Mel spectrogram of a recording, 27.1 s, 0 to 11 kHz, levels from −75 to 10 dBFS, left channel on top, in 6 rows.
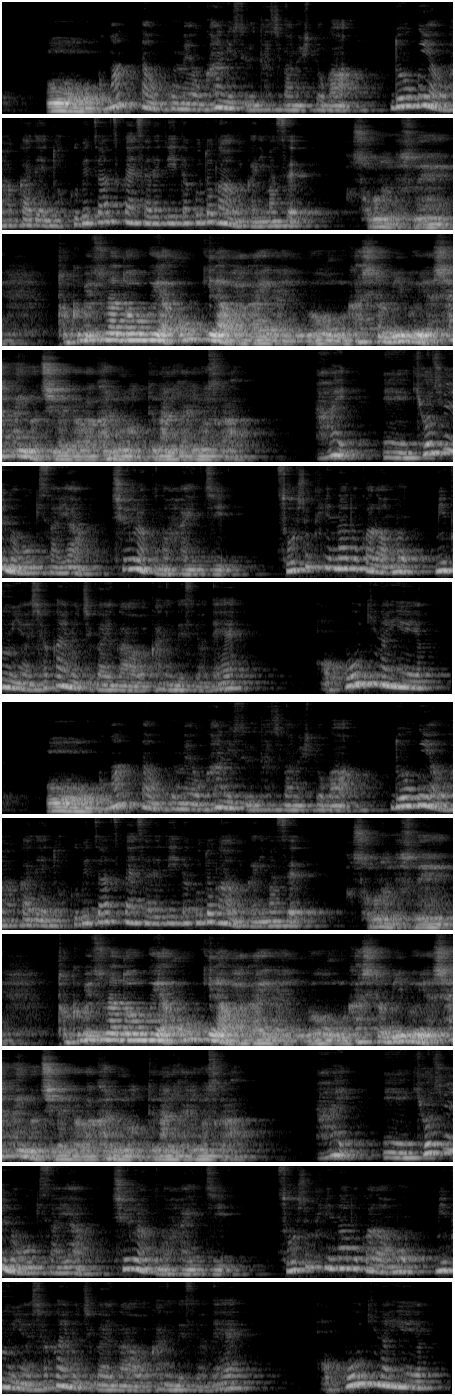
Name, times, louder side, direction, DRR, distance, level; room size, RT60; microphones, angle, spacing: voice 1, 0.4-1.0 8.0-15.9 25.7-25.9, left 2 dB, 10° left, -5 dB, 3.0 m, -21 dB
voice 2, 1.0-3.5 3.9-7.5 16.7-17.0 17.3-18.9 19.1-20.3 20.8-24.9 26.0-26.7, left 1 dB, 45° left, 2 dB, 1.6 m, -26 dB
6.9 x 6.6 x 7.2 m, 0.91 s
head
